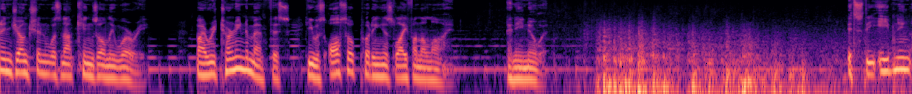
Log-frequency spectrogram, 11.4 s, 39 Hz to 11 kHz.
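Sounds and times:
speech: 0.0s - 7.6s, 10.6s - 11.3s
heavy rain: 6.0s - 11.3s
deep rolling thunder: 7.3s - 11.3s.

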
